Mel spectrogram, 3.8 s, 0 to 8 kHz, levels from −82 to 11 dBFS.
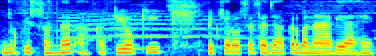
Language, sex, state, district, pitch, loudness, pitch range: Hindi, female, Uttar Pradesh, Etah, 200 Hz, -16 LUFS, 185-215 Hz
